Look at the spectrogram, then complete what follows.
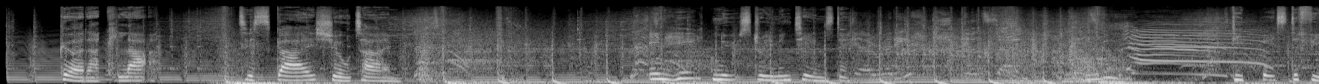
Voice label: danish movie trailers

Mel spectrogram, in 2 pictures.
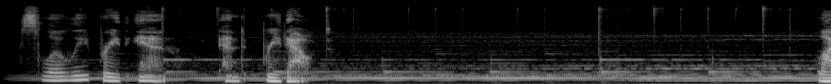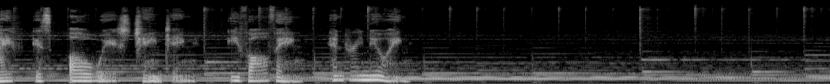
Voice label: english american

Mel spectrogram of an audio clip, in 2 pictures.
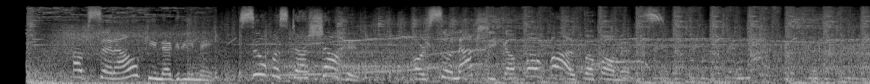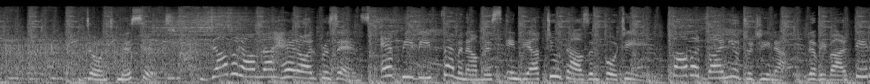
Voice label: hindi promos, voice actors; professionelle indische Sprecherin

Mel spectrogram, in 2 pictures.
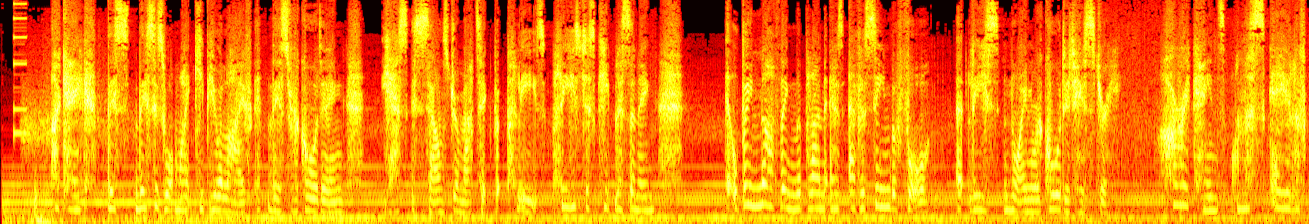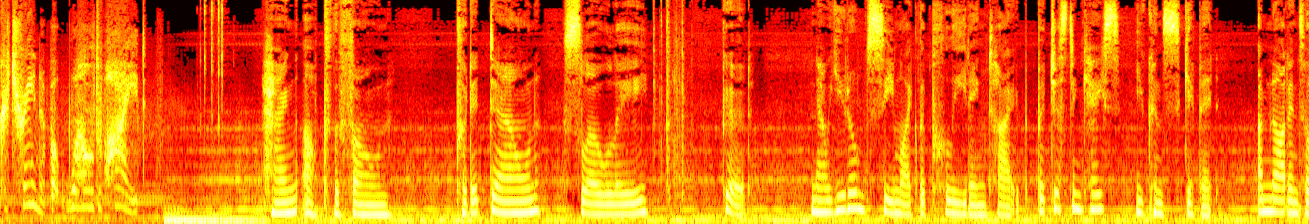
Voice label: english british video games

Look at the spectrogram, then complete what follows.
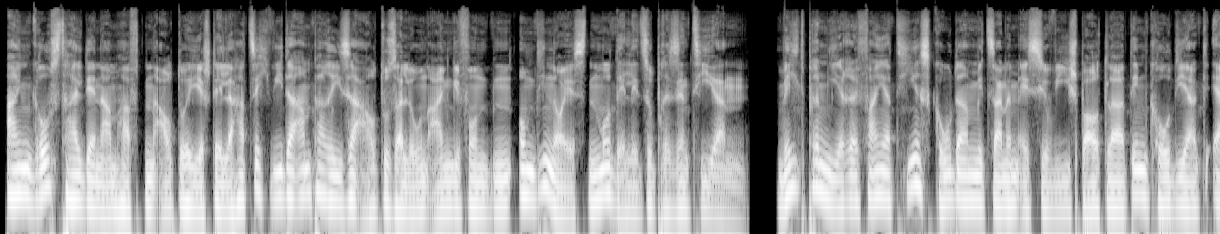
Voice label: german automotive

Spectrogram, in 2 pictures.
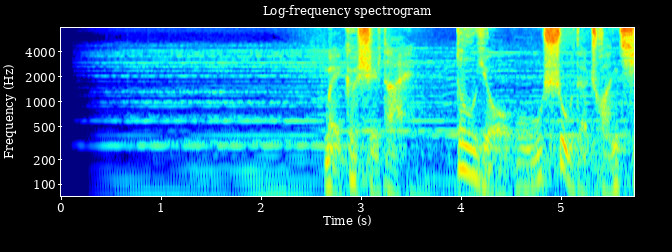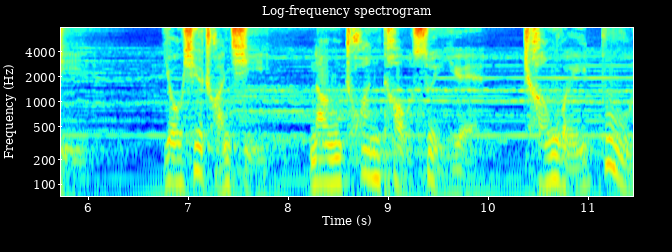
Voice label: Chinese Mandarin movie trailers

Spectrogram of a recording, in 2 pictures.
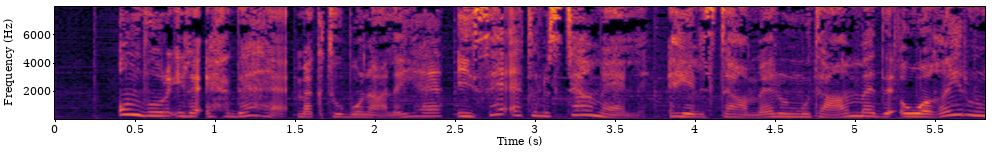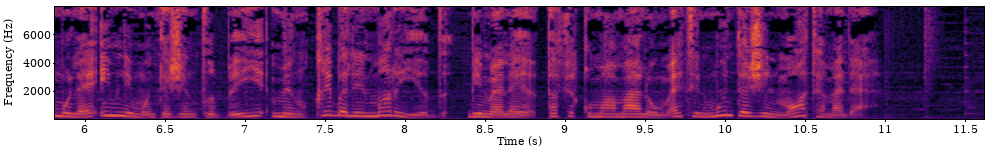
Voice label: arabic narration

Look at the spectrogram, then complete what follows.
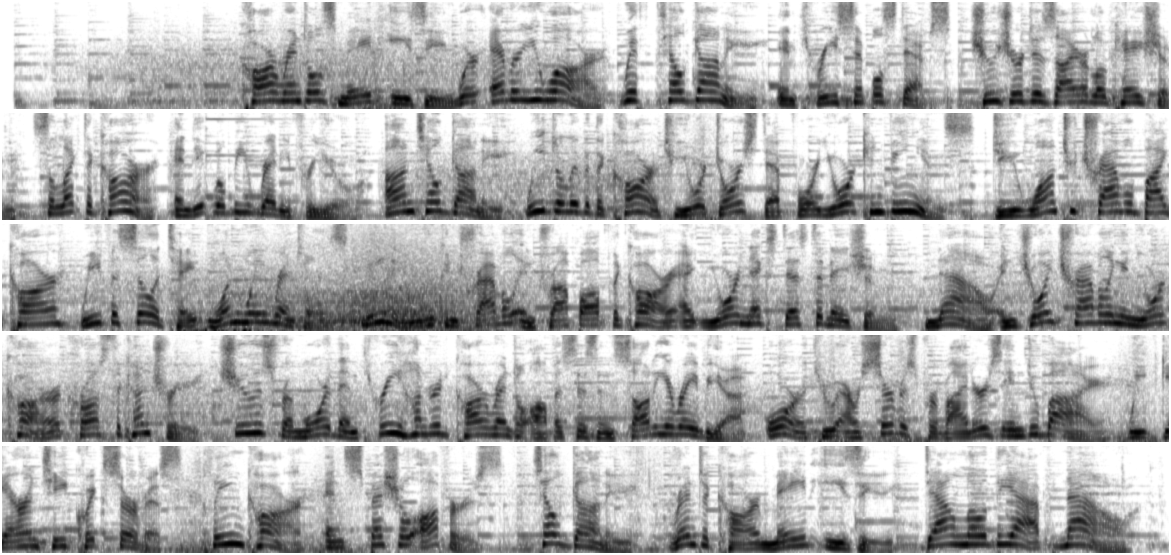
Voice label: english american automotive

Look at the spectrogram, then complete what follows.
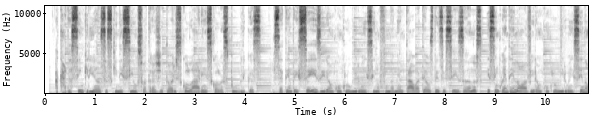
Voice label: portuguese brazilian corporate videos

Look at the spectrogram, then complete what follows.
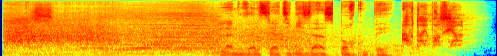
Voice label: french switzerland automotive; Swiss French; voice actor

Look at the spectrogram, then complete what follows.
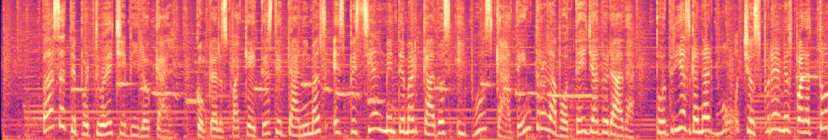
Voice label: spanish latin american commercial

